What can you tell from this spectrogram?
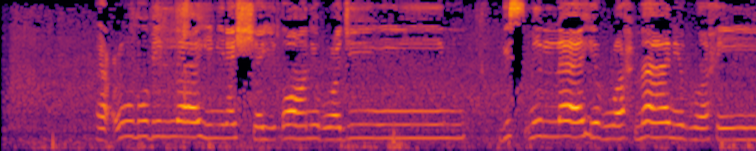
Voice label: My Recitation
